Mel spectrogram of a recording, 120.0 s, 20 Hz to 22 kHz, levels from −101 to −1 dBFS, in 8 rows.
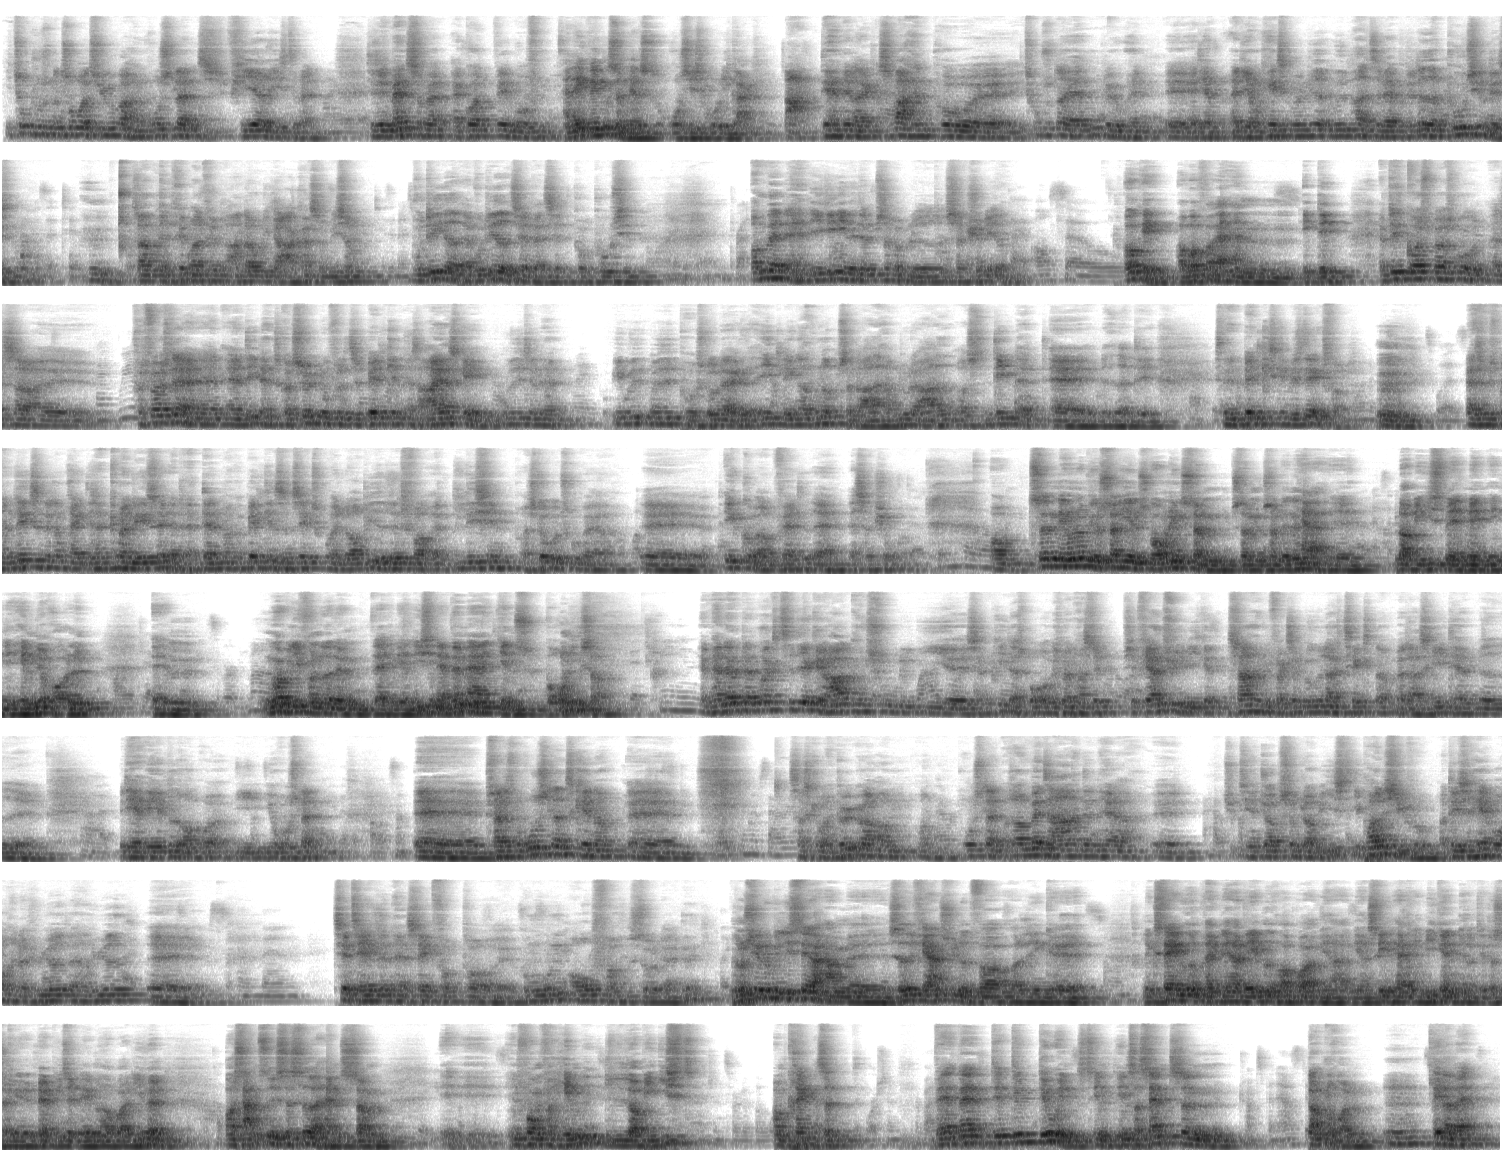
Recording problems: off-mic speech; far
room echo; noticeable; dies away in 0.5 s
voice in the background; faint; throughout; 25 dB below the speech

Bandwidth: 15 kHz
